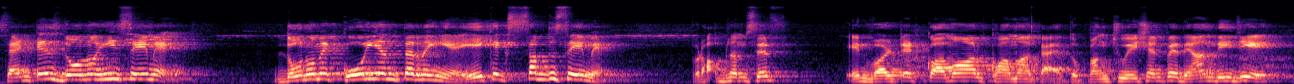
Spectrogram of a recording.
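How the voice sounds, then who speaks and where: Bright, high-voiced male teacher in an echoey room. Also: animated. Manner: explains step by step, asks and answers his own questions; drawn-out dictation of example phrases. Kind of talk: whiteboard grammar lesson.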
